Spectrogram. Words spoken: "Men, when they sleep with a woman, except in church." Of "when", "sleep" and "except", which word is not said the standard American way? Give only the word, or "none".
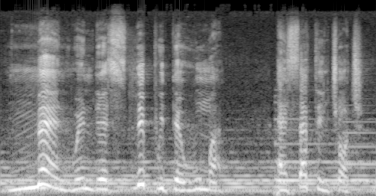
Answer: except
